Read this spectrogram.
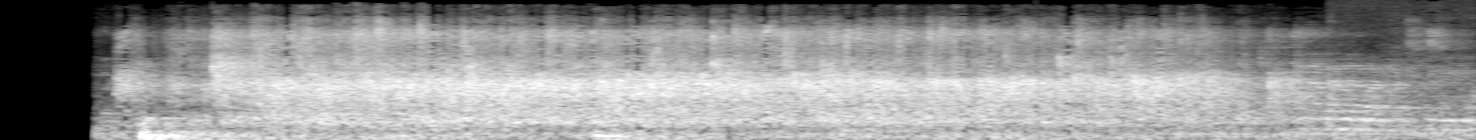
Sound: applause

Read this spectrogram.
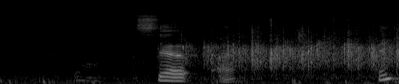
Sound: applause

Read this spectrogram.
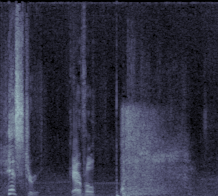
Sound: <i> crash</i>

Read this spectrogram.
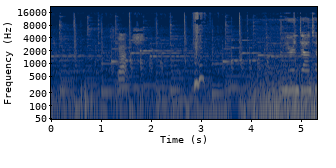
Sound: chuckles

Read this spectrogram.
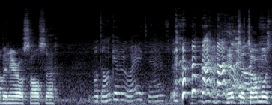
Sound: laughter

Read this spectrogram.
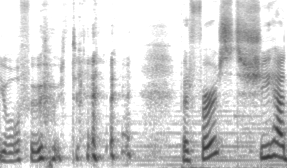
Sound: chuckles

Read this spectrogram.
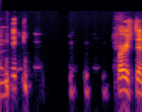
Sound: laughs

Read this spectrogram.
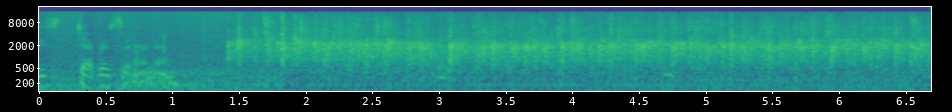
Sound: applause

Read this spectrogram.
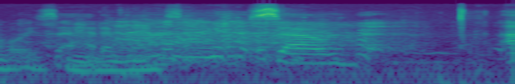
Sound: audience laughter

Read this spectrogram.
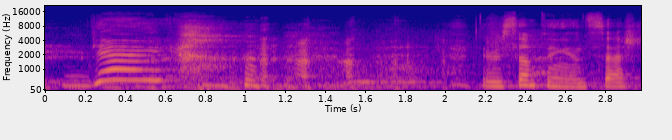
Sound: laughs

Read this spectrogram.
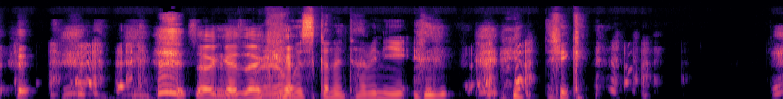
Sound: laughter

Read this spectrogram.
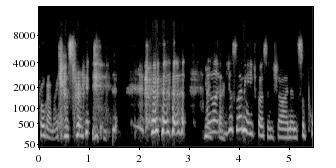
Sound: all laughing

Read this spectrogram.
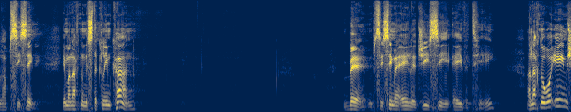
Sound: pause

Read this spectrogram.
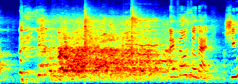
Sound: all laugh

